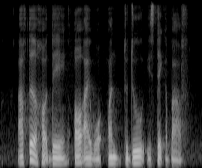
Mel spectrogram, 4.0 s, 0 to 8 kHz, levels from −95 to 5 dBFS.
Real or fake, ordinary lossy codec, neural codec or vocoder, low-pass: real; Opus, 64 kbps; none; 7.2 kHz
